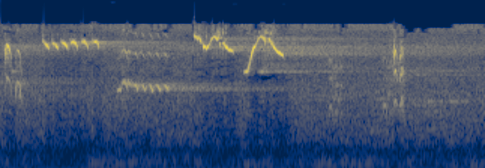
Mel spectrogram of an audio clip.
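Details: A male Cyornis flycatcher (tledekan gunung) sings very high, thin notes: a quick tinkling trill, a lower rattling run, then sharp slurred upswept whistles, all within a few seconds.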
